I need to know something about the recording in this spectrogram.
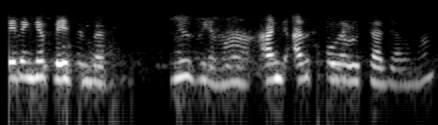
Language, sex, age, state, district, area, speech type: Tamil, female, 18-30, Tamil Nadu, Pudukkottai, rural, conversation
